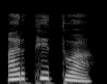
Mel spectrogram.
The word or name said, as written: ಅರ್ಥಿತ್ವ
